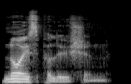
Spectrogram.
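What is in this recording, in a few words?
"noise pollution", British English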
